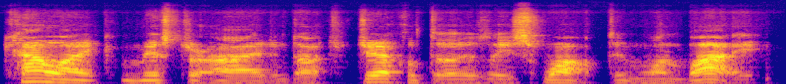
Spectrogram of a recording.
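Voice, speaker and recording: A man with a fairly low voice talks through a TV episode in a relaxed review. He retells the plot loosely, stumbling over restarts and fillers as he goes. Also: normal speed. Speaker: show reviewer. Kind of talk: casual spoken review.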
